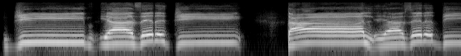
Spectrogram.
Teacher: যে প্রতিটা অক্ষরের যে টান, যেমন জিম তিন আলিফ টান দিয়ে পড়তে হয়, দাল তিন আলিফ টান দিয়ে পড়তে হয়, সেই টানটাকে কিন্তু বাকি রাখতে হবে।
